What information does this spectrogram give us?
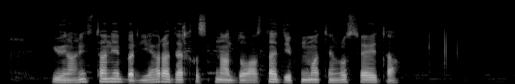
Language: Kurdish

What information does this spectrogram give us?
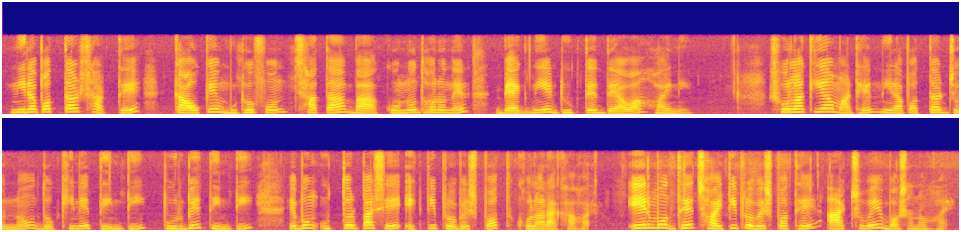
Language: Bangla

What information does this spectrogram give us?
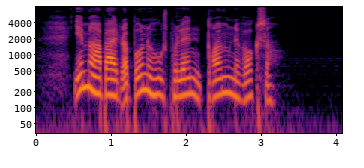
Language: Danish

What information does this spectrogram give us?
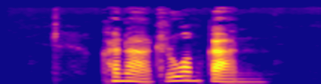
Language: Thai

